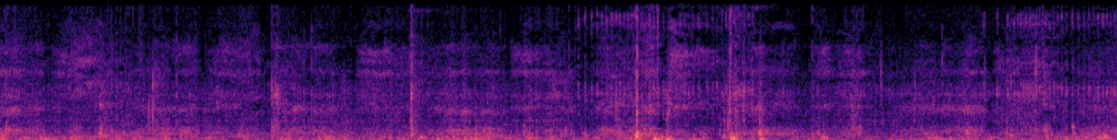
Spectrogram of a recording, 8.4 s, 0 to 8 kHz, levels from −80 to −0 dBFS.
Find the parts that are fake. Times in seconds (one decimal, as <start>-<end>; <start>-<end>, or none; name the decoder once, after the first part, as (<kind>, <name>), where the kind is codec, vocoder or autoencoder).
0.6-2.1 (vocoder, Vocos); 4.1-5.4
